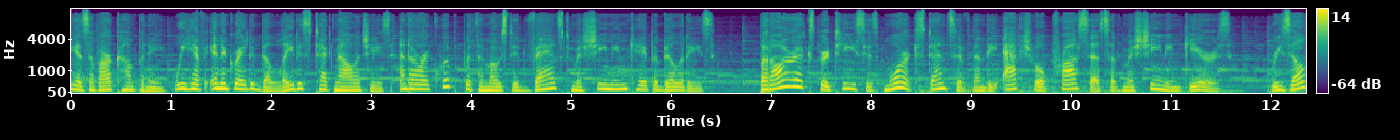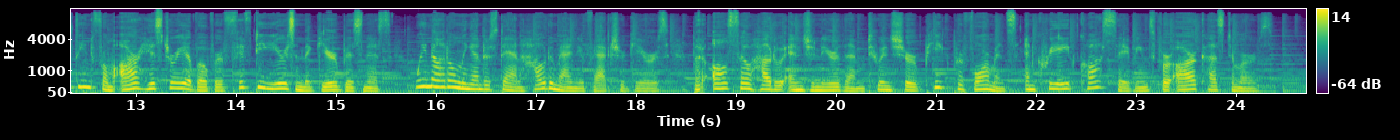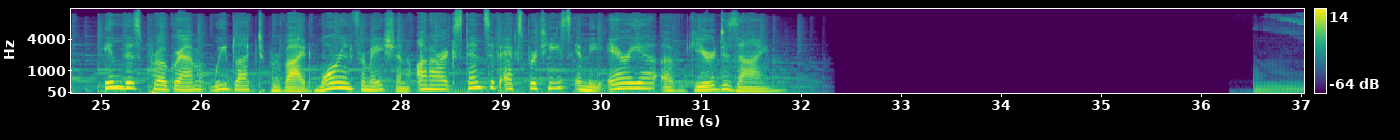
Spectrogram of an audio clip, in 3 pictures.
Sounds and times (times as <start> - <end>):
Speech: 0.0 - 24.4, 25.0 - 31.8
Music: 0.0 - 32.4, 36.4 - 37.0.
